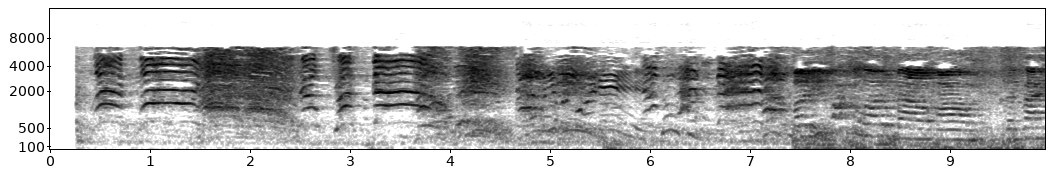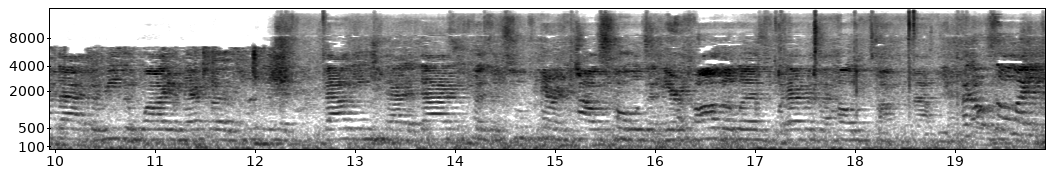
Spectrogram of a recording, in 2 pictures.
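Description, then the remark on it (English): Students at the University of Buffalo yell and shout continuously, many voices overlapping into a dense roar that swells louder partway through and never lets up, drowning out former gubernatorial candidate, retired Colonel Alan West, as he tries to speak. “What goes through your mind when you hear these students at the University of Buffalo screaming down, yelling out, drowning out former gubernatorial candidate, retired Colonel Alan West?”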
